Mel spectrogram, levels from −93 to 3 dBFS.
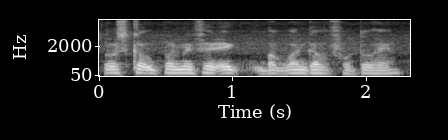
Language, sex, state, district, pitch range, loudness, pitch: Hindi, female, Arunachal Pradesh, Longding, 125-135 Hz, -16 LUFS, 130 Hz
